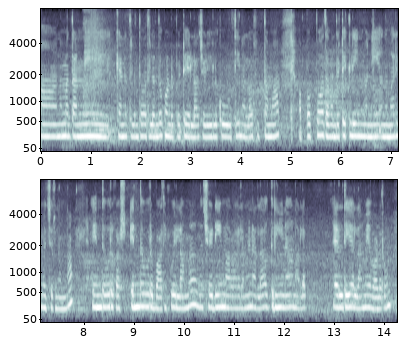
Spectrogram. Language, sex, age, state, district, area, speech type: Tamil, female, 18-30, Tamil Nadu, Karur, rural, spontaneous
